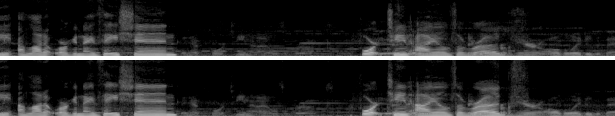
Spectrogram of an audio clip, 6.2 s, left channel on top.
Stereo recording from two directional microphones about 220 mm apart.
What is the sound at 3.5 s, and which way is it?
Speech, centre (ahead or behind).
